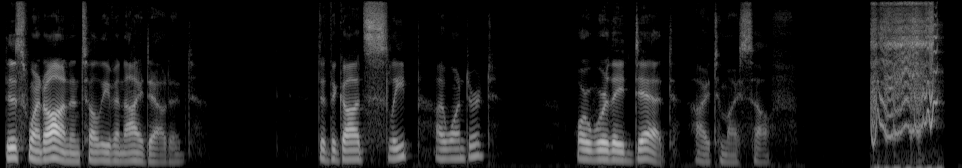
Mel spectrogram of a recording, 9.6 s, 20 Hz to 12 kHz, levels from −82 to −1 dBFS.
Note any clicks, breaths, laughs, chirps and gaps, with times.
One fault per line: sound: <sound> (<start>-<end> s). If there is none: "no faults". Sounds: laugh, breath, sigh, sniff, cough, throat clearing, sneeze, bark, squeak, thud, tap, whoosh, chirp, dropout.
sound: squeak (8.7-9.5 s)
